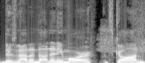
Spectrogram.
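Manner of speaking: strange announcing tone. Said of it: "I was like".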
